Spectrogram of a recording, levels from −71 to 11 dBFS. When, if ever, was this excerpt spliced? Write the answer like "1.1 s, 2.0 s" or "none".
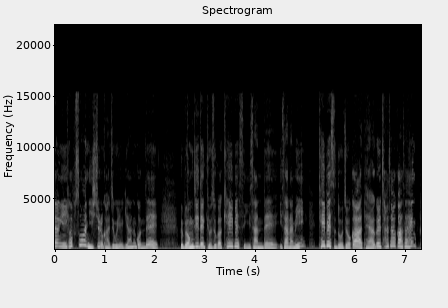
none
